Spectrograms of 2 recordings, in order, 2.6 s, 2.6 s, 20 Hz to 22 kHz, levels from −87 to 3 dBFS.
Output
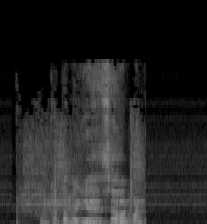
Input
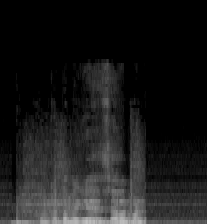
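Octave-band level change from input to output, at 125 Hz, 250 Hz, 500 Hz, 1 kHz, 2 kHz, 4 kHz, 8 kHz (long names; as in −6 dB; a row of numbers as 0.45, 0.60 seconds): −26.0, −21.0, −15.0, −9.0, −2.5, +2.5, +8.0 decibels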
